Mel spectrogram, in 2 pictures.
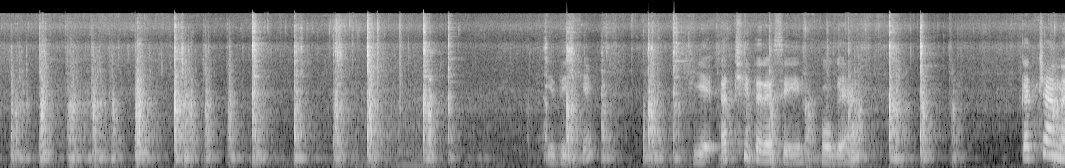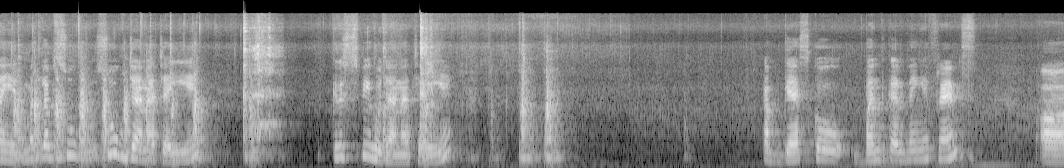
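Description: A metal spatula scrapes and clacks against a wok.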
